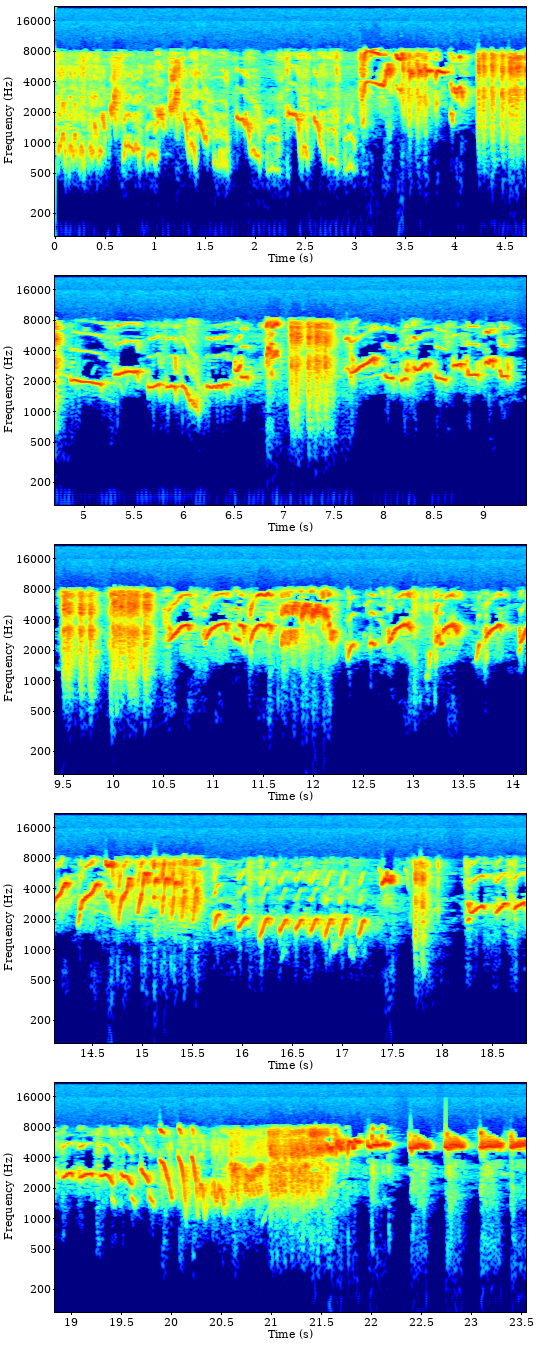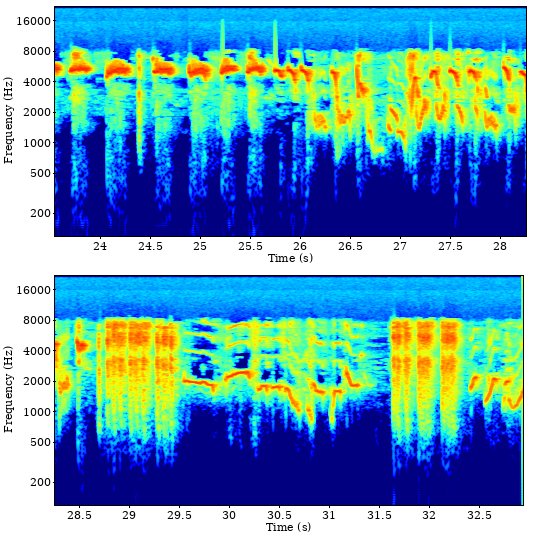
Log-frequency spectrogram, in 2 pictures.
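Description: White-rumped shama singing without a break: a long, varied string of rich whistles, fast trills and rising and falling phrases, interrupted now and then by short harsh bursts.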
